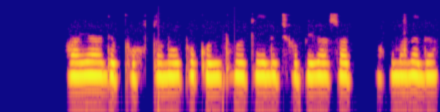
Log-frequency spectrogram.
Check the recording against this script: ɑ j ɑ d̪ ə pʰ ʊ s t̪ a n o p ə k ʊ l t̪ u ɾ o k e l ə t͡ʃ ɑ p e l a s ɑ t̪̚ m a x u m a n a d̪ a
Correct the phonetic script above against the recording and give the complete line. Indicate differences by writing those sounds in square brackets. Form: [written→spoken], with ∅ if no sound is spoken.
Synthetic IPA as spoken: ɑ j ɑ d̪ ə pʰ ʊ [s→x] t̪ a n o p ə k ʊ l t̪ u ɾ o k e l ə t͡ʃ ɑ p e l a s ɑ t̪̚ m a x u m a n a d̪ a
